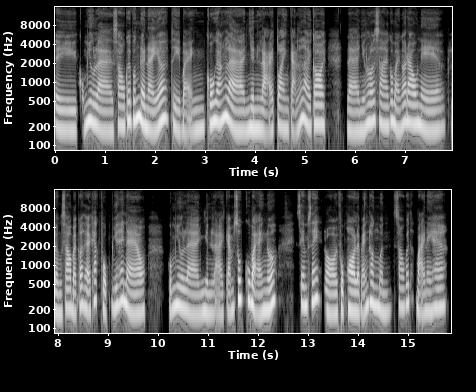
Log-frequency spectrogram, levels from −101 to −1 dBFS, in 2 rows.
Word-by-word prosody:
Thì 180 -2 -2
cũng 195 - -8
như 245 0 +5
là 175 -5 -1
sau 205 +3 -2
cái 245 +4 +2
vấn 260 +4 +5
đề 230 -5 +7
này 180 -3 0
á, 255 +5 +4
thì 190 -5 -3
bạn 180 +3 -5
cố 225 +3 +2
gắng 245 +4 +5
là 185 -9 +2
nhìn 190 +1 +1
lại 170 0 -2
toàn 190 -2 -3
cảnh 180 +5 -4
lại 225 -6 +1
coi 220 0 +2 0.4
là 170 -2 -4
những 185 +6 -1
lỗi 240 +2 +2
sai 215 -4 -2
của 245 - +1
bạn 195 -5 -1
ở 235 - +1
đâu 225 -2 +3
nè, 180 -3 -2 0.2
lần 185 -4 -2
sau 210 +3 0
bạn 185 -2 -2
có 230 - +1
thể 200 -5 0
khắc 280 +6 -2
phục 190 -4 -2
như 220 +1 -1
thế 275 +1 +3
nào. 185 -5 +1 0.5
Cũng 200 +2 -3
như 230 -2 +3
là 180 -4 -2
nhìn 180 0 -2
lại 180 -1 -7
cảm 185 +2 -4
xúc 290 +7 +3
của 275 - +2
bạn 190 -4 +3
nữa, 225 +7 +4 0.4
xem 230 -1 -1
xét 280 +4 +1
rồi 180 -2 -1
phục 195 +1 -3
hồi 195 -2 +4
lại 185 - 0
bản 180 +7 -2
thân 240 -4 +3
mình 185 -2 -3
sau 215 -1 -6
cái 245 - -1
thất 255 - -29
bại 190 -3 -2
này 190 0 -3
ha. 215 +2 -1
200 Hz, 245 wpm, -18 LUFS, 180-230 Hz, 0.5 s, đề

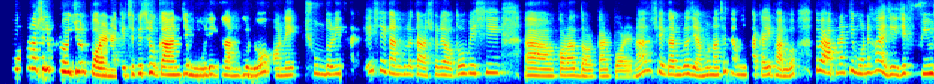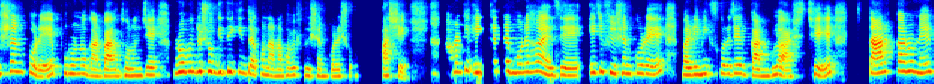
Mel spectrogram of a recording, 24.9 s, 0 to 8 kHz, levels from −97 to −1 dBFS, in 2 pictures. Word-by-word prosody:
পুরাপুরি 405 +2 -1
আসলে 410 -1 +5
প্রয়োজন 320 -1 +6
পড়ে 220 -3 +8
না, 190 - +2
কিছু, 225 +2 -2
কিছু 265 +3 +3
গান 230 -1 +11
যে 265 - 0
মৌলিক 220 +3 -1
গানগুলো 215 0 +1 0.3
অনেক 215 +1 -1 0.2
সুন্দরই 255 -1 -3
থাকে, 460 - -14
সেই 355 - -2
গানগুলোকে 245 -2 -1
আসলে 230 +2 -5
অত 210 - -12 0.2
বেশি 270 +2 -3 0.5
আ - - +6 0.4
করার 210 0 +1
দরকার 185 +1 -3
পড়ে 175 0 -4
না। 225 - 0 0.2
সেই 305 -6 -1
গানগুলো 235 +2 +1
যেমন 215 +2 -1
আছে, 225 +9 -3
তেমন 240 -3 -3
থাকাই 230 0 -2
ভালো। 195 0 +1 0.3
তবে 365 -2 +2
আপনার 280 +1 -3
কি - - 0
মনে 260 +2 -3
হয়, 360 -6 +2
যে - - 0
এই - - -5
যে 265 - 0 0.2
ফিউশন 270 +5 +2
করে 210 -11 0 0.2
পুরোনো 265 -1 -3
গান 195 -1 +1
বা 195 - +7 0.2
ধরুন 205 0 -1
যে, 230 - +2 0.4
রবীন্দ্রসঙ্গীতই 320 -1 +2
কিন্তু 280 -2 -5
এখন 250 +2 -7
নানাভাবে 200 +3 -3
ফিউশন 200 -2 -4
করে 190 0 -3
স - - -27 0.5
আসে। 210 0 -5 0.6
আপনার 310 +2 -3
কি 365 - 0
এই 290 - +3
ক্ষেত্রে 340 0 -4
মনে 295 +1 -1
হয় 315 -8 +3
যে, 225 -2 +2 0.3
এই 295 - +2
যে 325 - +2
ফিউশন 275 -1 +1
করে 265 -3 +1 0.4
বা 230 - 0
রিমিক্স 250 +1 -1
করে 265 -1 -3
যে 275 - +2 0.2
গানগুলো 200 +4 +1
আসছে, 180 +6 -5 0.7
তার 285 +3 +9 0.2
কারণে 335 -4 +3
250 Hz, 175 wpm, -22 LUFS, 215-295 Hz, 0.7 s, গান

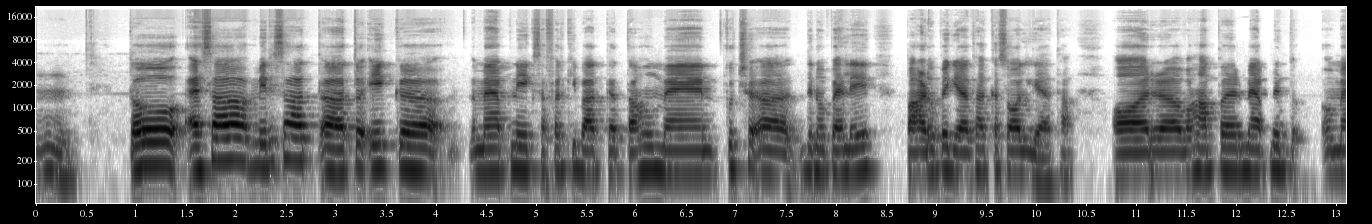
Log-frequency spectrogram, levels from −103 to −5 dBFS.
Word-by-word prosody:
हुँ, 135 -3 -9 0.6
तो 180 +2 +5
ऐसा 155 +6 +5 0.4
मेरे 170 +1 -3
साथ 200 0 +1
अ, 145 -2 +5
तो - - -1
एक 165 0 -2
अ, 165 - +1
मैं 145 +1 0
अपने 150 +2 -3
एक 150 - -8
सफ़र 150 +1 -9
की 155 +1 -12
बात 135 -1 -1
करता 135 -1 -3
हूँ। 155 +3 -4
मैं 140 -1 -1
कुछ 160 -1 -9
अ, 135 -2 0 0.2
दिनों 145 -1 -6
पहले 140 +1 -2 0.4
पहाड़ों 130 +1 0
पे 155 - 0
गया 135 -3 0
था, 145 +2 -6
कसौल 140 -2 -2
गया 110 -3 -4
था 125 +3 -15 0.4
और 130 +1 +2 0.3
वहाँ 145 +2 -2
पर 150 -1 -1
मैं 145 -1 0
अपने 140 +3 -4
मैं 150 - -9
दो 130 +1 -15
145 Hz, 165 wpm, -18 LUFS, 135-155 Hz, 0.6 s, तो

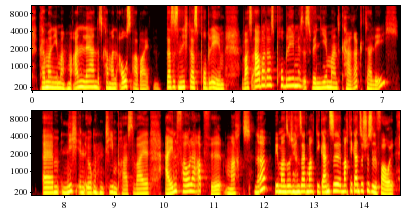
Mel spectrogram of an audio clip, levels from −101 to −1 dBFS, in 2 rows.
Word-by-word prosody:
kann 190 +1 +2
man 200 -1 +4
jemanden 175 -3 -1
anlernen, 215 +3 +1
das 190 - -4
kann 185 -1 -3
man 170 0 -1
ausarbeiten. 170 -6 -3
Das 205 0 +2
ist 210 -1 +3
nicht 205 +1 0
das 195 -3 +3
Problem. 185 -4 -1 0.3
Was 180 +3 -2
aber 255 +4 +3
das 285 0 -3
Problem 265 0 -2
ist, 255 - -5
ist, 200 -1 -4
wenn 185 0 0
jemand 195 -1 -2
charakterlich, 185 - -6 0.2
ähm, 195 +1 +2
nicht 225 +6 0
in 200 -1 -1
irgend 195 0 -1
'n 190 - -3
Team 205 0 -2
passt, 155 +1 -7
weil 170 +1 -1 0.3
1 175 +9 +3
fauler 240 0 0
Apfel 205 - -3
macht, 175 0 -4
ne, 215 - +3 0.2
wie 235 - +2
man 225 -1 +5
so 225 - +3
schön 225 0 +5
sagt, 235 0 +2
macht 230 0 +1
die 220 - -2
ganze 235 +4 +5
macht 240 +1 0
die 255 - -1
ganze 250 0 +3
Schüssel 230 -6 +3
faul. 155 -5 0
205 Hz, 195 wpm, -24 LUFS, 180-230 Hz, 0.3 s, man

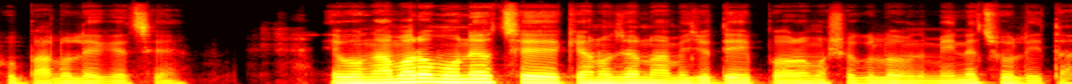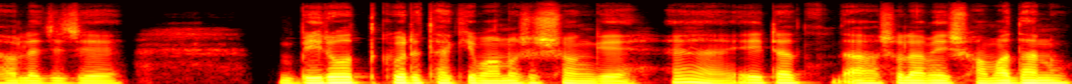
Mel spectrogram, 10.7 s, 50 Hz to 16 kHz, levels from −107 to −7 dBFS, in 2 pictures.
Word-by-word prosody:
খুব 105 - -8
ভালো 100 +2 -4
লেগেছে। 90 -1 -6 0.9
এবং 120 0 +6
আমারও 150 +3 +9
মনে 145 0 +8
হচ্ছে, 140 0 +3 0.2
কেন 115 0 +2
জানো 120 -1 +2
আমি 115 - -2
যদি 115 +1 -2
এই 110 - -2
পরামর্শগুলো 110 +1 -3 0.2
মেনে 110 +3 -2
চলি 105 -5 -4
তাহলে 105 +1 -6
যে, 105 - -7
যে 100 -1 -4 1.0
বিরোধ 120 +3 +3
করে 120 -2 +1
থাকি 110 -1 -4
মানুষের 105 +1 -3
সঙ্গে, 95 -3 -4 0.3
হ্যাঁ? 140 -4 -2 0.2
এটা 120 0 -2 0.3
আ - - -2
আসলে 110 +2 -3
আমি 110 0 -1
সমাধান 110 +2 0
110 Hz, 160 wpm, -22 LUFS, 105-120 Hz, 1.0 s, আমারও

